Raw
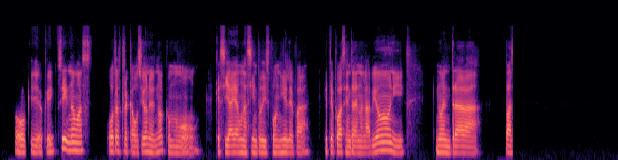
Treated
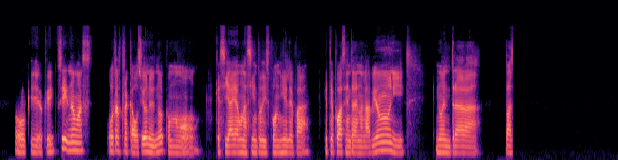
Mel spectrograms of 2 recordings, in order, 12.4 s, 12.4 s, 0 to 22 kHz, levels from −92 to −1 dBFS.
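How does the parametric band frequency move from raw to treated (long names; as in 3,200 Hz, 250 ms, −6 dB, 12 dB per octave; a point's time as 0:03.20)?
parametric band +10 dB 0.7 octaves
0:02.23 1,700 Hz
0:03.08 280 Hz
0:03.48 1,000 Hz
0:07.32 1,000 Hz
0:08.05 5,500 Hz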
